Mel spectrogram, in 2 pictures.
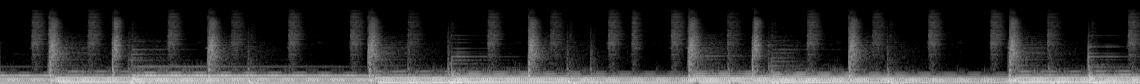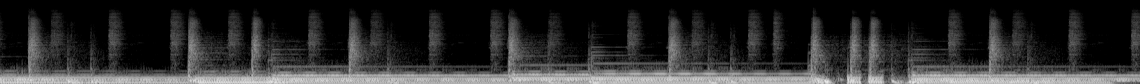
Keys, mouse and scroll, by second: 1.6 alt+click, 4.1 alt+click, 4.4 shift+click, 5.4 shift+click.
